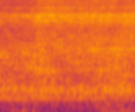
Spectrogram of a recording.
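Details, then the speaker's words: Kiyoko grinder (Hitachi-compatible parts) after repair of growling-then-dying fault, test run: steady high airy spin, no growl, rattle or dropouts, no sparking; normal running. "dan halus suara mesinnya [Musik] bersih tidak ada percikan bunga api"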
